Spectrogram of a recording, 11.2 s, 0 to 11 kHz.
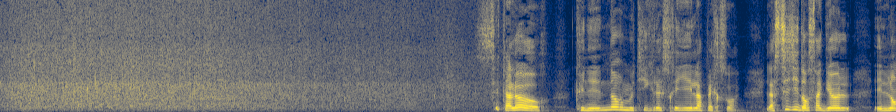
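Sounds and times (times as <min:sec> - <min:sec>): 
river water rushing: 0:00.0 - 0:06.0
speech: 0:06.2 - 0:11.2.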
